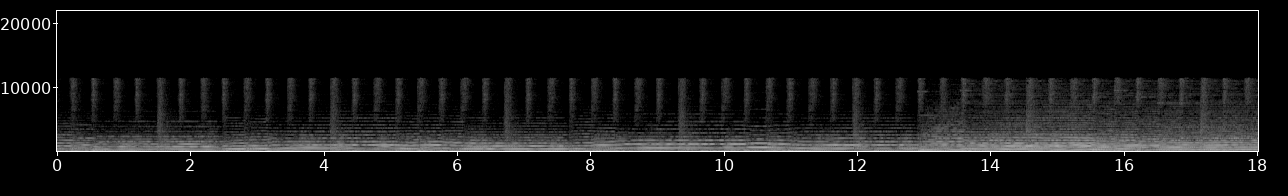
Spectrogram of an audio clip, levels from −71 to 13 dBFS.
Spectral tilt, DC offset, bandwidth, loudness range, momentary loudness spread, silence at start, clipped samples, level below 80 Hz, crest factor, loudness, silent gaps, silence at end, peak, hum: -5.5 dB/octave; under 0.1%; 11.5 kHz; 5 LU; 6 LU; 0 s; under 0.1%; -32 dBFS; 16 dB; -23 LUFS; none; 0 s; -6 dBFS; none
